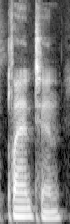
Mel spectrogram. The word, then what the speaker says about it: plantain: on it's actually prop the proper way to pronounce it is plantin because it's a noun if that's the is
